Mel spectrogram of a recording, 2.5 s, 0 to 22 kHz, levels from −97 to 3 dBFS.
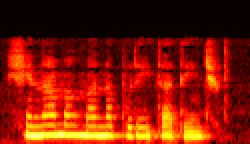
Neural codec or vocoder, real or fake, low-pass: none; real; 7.2 kHz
